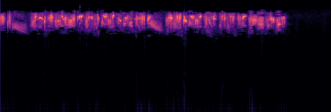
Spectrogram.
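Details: High, tinkling campero song of the European serin: a hurried, buzzy twitter with one short pause, then a second burst that ends sharply, followed by silence.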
